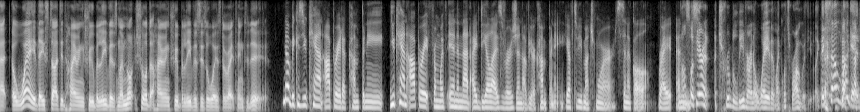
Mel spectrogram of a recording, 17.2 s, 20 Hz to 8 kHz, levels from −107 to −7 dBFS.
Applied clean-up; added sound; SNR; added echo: none; none; none; none.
